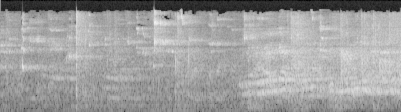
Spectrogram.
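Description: A handball bouncing on a wooden sports-hall floor in a few sharp thuds, with shoe squeaks, all ringing in the large hall. From about four seconds in, players and spectators shout loudly as play breaks forward.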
